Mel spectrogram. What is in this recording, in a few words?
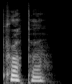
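"proper", British English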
